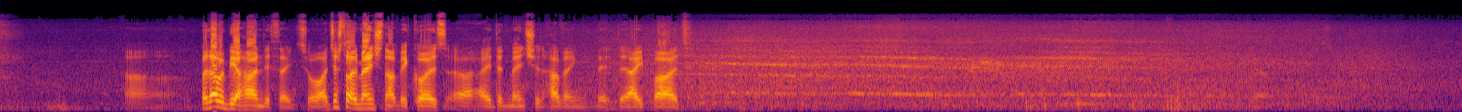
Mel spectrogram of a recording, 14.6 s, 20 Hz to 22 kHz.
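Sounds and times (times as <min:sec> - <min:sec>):
speech: 0:01.2 - 0:07.1
passing train rumbling: 0:04.4 - 0:14.6.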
